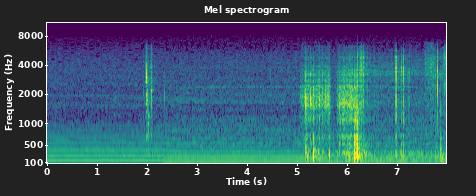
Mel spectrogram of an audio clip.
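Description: Record player's steady mains hum with a single click about two seconds in; about five seconds in, scraping clicks and thumps as the stylus is lowered onto the spinning 78 rpm disc, the loudest thump about six seconds in, then faint clicks from the groove before the music starts.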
